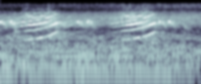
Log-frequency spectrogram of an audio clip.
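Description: A bird calling outdoors: two short runs of rising whistled chirps about a second apart, over a steady low hum.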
